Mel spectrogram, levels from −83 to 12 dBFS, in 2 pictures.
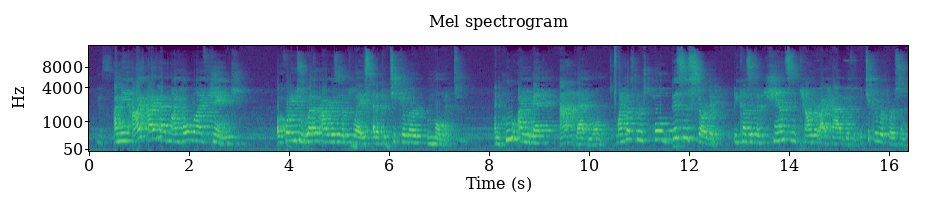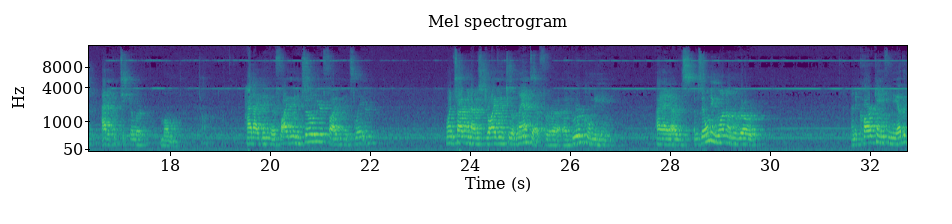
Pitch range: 160-225 Hz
